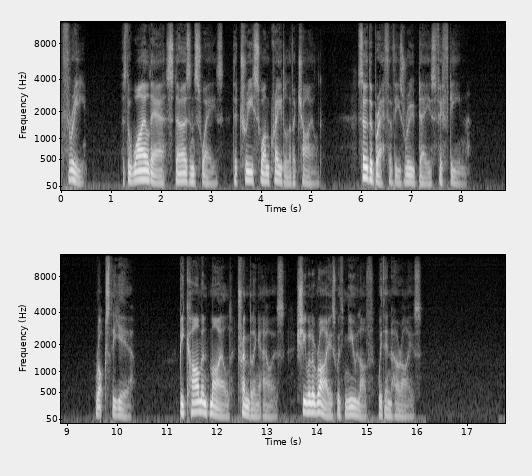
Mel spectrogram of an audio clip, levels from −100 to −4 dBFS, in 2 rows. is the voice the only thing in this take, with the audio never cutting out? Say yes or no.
yes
